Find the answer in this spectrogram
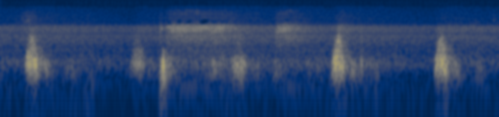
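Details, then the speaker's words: Normal triphasic Doppler arterial signal over ankle/foot artery at podiatry new-patient assessment: whooshing three-part pulsed beats with static and probe scraping as it settles, indicating good vessel elasticity. "So a triple sound indicates that you've got good elasticity in your blood vessels when your heart pumps blood out and contracts and it's pushing a big bolus of blood out through your aorta."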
